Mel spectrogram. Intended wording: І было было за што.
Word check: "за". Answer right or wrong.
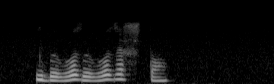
right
